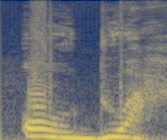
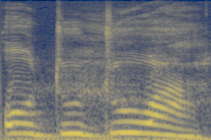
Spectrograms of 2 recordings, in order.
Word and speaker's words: Oodua: The real pronunciation is Odua. Okay, it's not Odudua.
